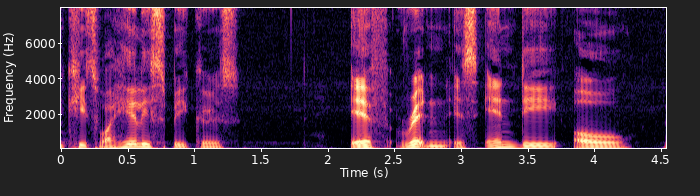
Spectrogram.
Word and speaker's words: Ndovu: The form among Kiswahili speakers, if written, is NDOVU. When spoken, it's Ndovu. Ndovu.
